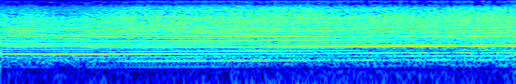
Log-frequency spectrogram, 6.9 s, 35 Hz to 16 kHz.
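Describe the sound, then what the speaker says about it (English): NASCAR stock cars race around the track at the 2011 Samsung Mobile 500, their engines forming a loud, sustained, high-pitched droning roar that holds steady throughout, with no voices. "These first 5 cars up here, well, really the first 10 cars, they are booking, man."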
